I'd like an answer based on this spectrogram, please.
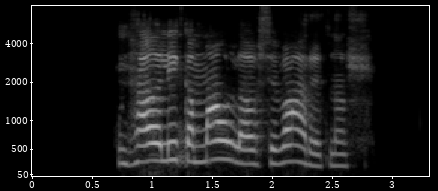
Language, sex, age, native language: Icelandic, female, 12, Icelandic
